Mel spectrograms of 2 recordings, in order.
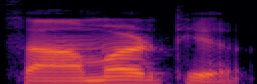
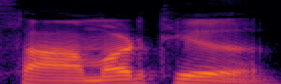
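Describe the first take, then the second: First: The r sound comes after the m. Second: The same.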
